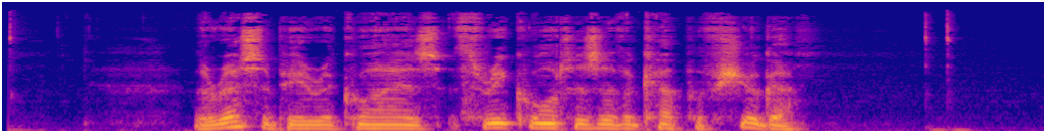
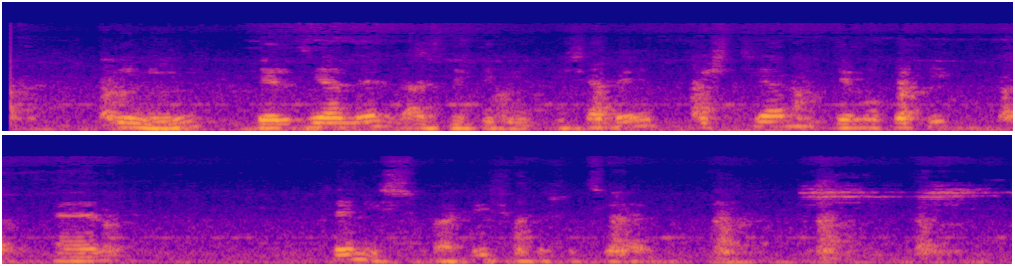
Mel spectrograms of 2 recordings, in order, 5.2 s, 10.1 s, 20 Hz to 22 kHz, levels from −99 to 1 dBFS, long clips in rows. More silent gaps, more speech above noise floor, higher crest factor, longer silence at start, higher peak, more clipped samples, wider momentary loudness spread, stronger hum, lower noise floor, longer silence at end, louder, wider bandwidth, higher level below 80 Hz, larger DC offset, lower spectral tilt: neither; first, 44 dB vs 23 dB; about the same, 16 dB vs 20 dB; first, 0.95 s vs 0.05 s; about the same, -10 dBFS vs -10 dBFS; neither; first, 19 LU vs 15 LU; neither; first, -68 dBFS vs -51 dBFS; first, 0.4 s vs 0 s; first, -24 LUFS vs -30 LUFS; first, 16 kHz vs 11.5 kHz; second, -56 dBFS vs -50 dBFS; neither; second, -4.5 dB/octave vs -8.5 dB/octave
